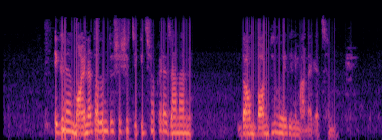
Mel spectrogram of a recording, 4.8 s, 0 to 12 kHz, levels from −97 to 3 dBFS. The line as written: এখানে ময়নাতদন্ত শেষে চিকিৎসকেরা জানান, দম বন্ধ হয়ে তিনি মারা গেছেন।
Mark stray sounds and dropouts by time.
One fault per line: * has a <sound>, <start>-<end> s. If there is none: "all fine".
all fine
